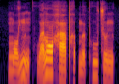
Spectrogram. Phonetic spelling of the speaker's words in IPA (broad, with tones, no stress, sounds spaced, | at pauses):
m ɔː˨˥ j n̪ ɪ˨˩ ŋ kʷʰ aː˨˥ l ɔː˥ h aː˨˧ pʰ ɐ˨ p̚ m œː˨˩ pʰ uː˥ t͡s ɵ˧ n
